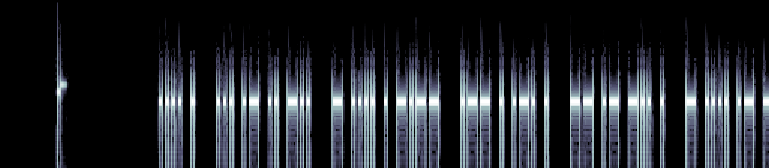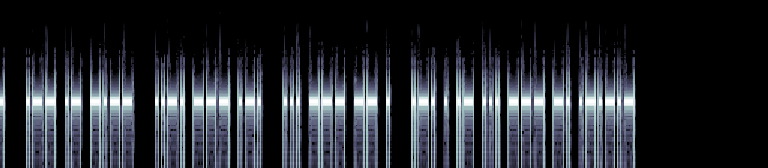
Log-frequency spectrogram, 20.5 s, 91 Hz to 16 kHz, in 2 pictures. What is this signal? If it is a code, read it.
Morse code, heard as a keyed tone, about 28 wpm, 700 Hz. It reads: HE SAID THEY WERE MADE THAT WAY FOR SOME REASON.
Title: Sentences from Top 700 Words 28wpm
